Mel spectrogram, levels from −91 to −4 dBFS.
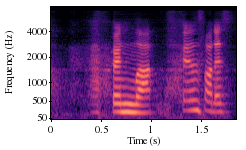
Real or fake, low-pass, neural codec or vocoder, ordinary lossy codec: fake; 7.2 kHz; codec, 16 kHz, about 1 kbps, DyCAST, with the encoder's durations; none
